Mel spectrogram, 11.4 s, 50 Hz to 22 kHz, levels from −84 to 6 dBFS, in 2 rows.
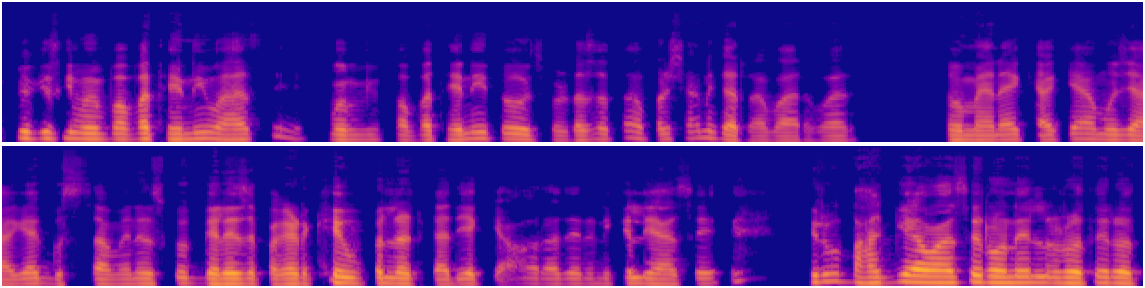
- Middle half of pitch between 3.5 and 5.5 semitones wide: No, average, 2.9 semitones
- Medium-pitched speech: Yes, medium, 145 Hz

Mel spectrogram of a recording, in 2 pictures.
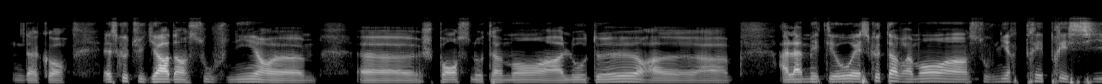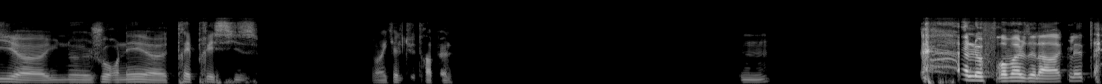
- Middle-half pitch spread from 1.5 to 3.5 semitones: No, average, 4.3 semitones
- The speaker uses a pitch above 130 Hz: No, low, 115 Hz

